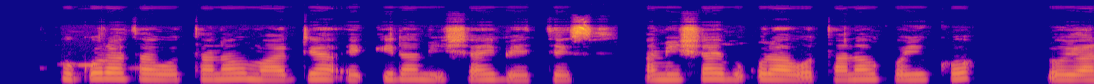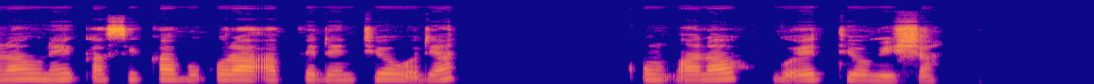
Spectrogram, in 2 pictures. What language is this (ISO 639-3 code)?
wal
